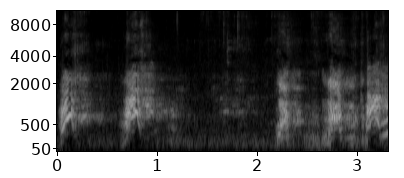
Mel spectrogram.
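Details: English Springer Spaniels at play in a dog park, giving loud, harsh barks: two spaced barks, a quiet pause, then three barks in close succession.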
